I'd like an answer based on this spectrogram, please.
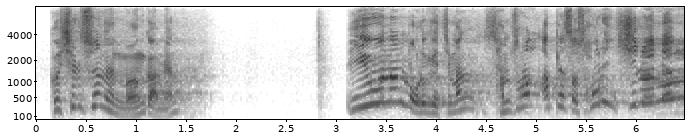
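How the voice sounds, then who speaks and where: Male pastor, high lively voice, gravelly edge, long church reverb. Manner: animated storytelling, acting out quotes. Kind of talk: sermon. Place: large church sanctuary.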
